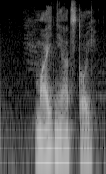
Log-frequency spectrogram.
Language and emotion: Russian, neutral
